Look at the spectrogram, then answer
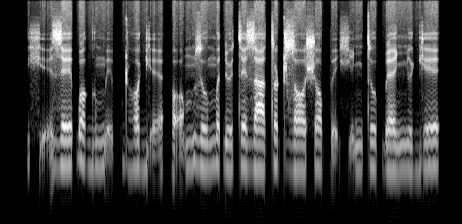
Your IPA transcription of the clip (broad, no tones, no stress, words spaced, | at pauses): xʲḛ zeɓɔɡum ḛpɖʱɔɡʲɛ̰ | ɔ̰m zumə ɗʉte zatɔʈ zɔʃɔ pḛçɛ̰ɲtu ɓɛɲʉɡʲe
